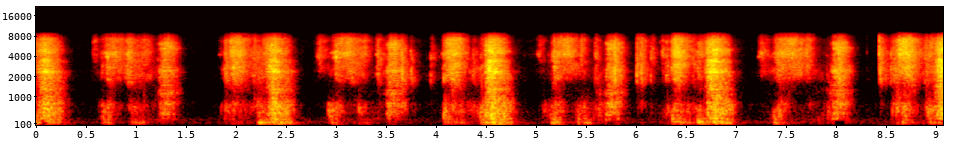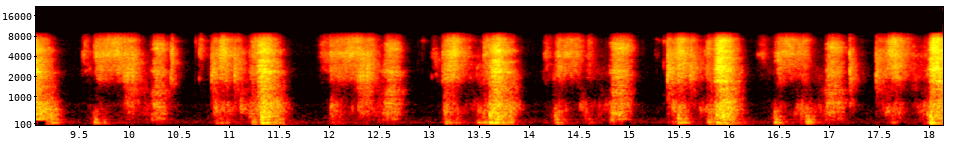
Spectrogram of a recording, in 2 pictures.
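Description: A karate practitioner's sharp breaths and gi rustling as he works through movements: short noisy bursts, about one or two a second, with silence between.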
